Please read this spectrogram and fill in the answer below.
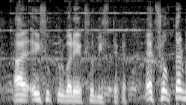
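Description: A man speaking Bengali.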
